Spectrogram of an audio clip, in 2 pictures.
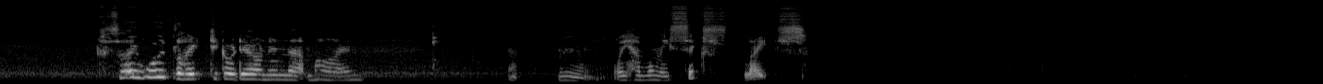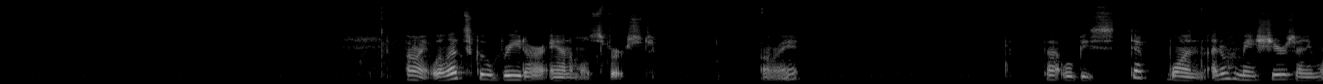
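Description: An elderly woman talks calmly over a webcam microphone.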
